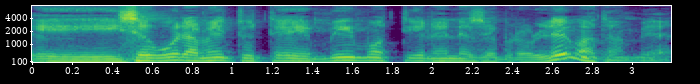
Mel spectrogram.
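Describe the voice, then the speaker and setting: Lively intonation marks this man's medium-pitched voice, which has a bright, sharp tone. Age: 70s. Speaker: pastor. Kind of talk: sermon. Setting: church service. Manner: slow, unhurried; calm, not gesticulating.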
